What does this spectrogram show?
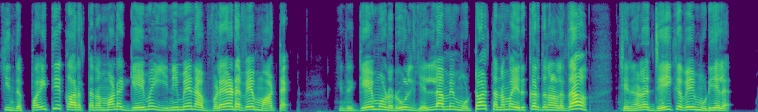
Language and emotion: Tamil, angry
